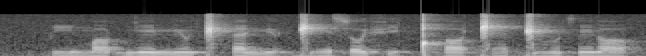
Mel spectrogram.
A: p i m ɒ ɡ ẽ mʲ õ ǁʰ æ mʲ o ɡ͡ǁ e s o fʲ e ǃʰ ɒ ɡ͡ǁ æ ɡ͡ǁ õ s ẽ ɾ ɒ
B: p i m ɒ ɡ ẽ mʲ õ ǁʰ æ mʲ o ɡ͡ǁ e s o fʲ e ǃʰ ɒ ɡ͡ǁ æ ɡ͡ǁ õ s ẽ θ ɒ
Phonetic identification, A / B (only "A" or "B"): A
